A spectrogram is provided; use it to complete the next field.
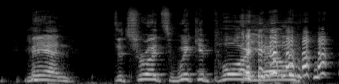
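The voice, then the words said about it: Imitated Boston accent. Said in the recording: “He'd still have the Boston accent. ... My Casey Affleck impression.”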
